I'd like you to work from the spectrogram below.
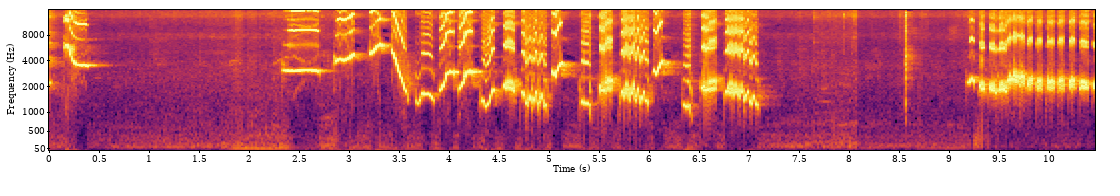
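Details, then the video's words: Actively singing white-rumped shama giving song stuffed with small-bird imitation material: a clear whistle, then a dense jumble of swooping, rapid chattering notes for four seconds, a pause, and a buzzy trill starting up at the end. "Murai gacor materi isian suara burung kecil"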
